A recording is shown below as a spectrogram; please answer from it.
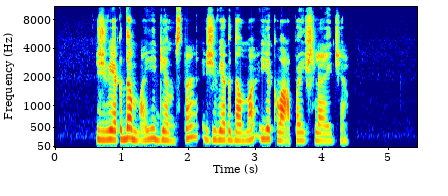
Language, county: Lithuanian, Kaunas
